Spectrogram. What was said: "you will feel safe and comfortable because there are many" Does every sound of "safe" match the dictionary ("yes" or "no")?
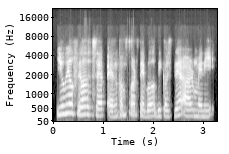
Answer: no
